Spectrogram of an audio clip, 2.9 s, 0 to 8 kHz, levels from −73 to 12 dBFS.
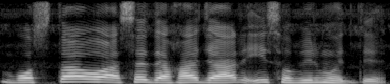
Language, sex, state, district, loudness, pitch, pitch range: Bengali, female, Assam, Hailakandi, -12 LUFS, 210 Hz, 205-230 Hz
